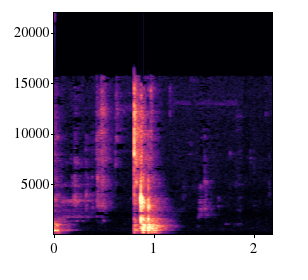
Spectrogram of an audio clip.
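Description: Scissors cutting once through a plastic ketchup packet, about a second in, followed by faint handling of the packet.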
